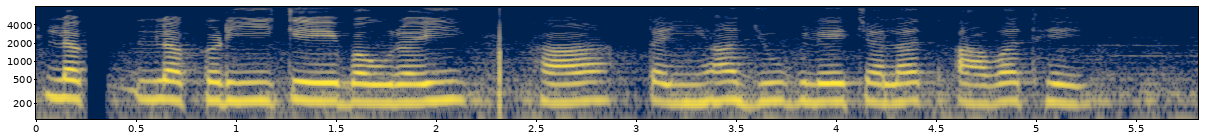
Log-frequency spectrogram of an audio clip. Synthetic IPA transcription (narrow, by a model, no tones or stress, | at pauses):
ləkɽikebəʊɾəikʰat̪əĩɦãd͡ʒuːɡlet͡ʃələt̪aːʋət̪ɦeː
